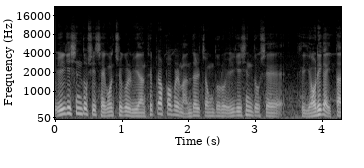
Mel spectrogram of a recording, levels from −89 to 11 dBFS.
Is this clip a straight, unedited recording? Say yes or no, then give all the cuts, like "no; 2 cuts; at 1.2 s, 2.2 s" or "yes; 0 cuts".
yes; 0 cuts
